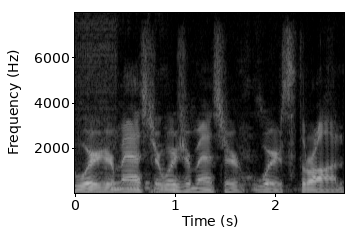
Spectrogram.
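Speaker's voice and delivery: plain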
